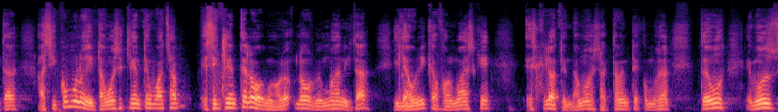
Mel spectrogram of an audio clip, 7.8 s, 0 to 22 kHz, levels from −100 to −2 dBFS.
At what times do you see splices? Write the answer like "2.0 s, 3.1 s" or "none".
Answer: 1.9 s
